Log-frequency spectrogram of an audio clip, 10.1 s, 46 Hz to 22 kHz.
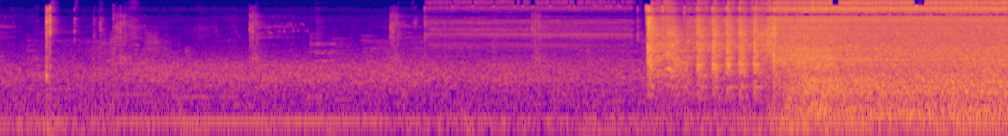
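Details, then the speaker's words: Rebuilt wrecked 3rd-gen Toyota Tacoma, first start after adding coolant: brief quick cranking, then it catches promptly and settles into a smooth, even idle; no leaks, super healthy. "solid no leaks that was just me spilling a little bit and it sounds good sounds really good that sounds super healthy"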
